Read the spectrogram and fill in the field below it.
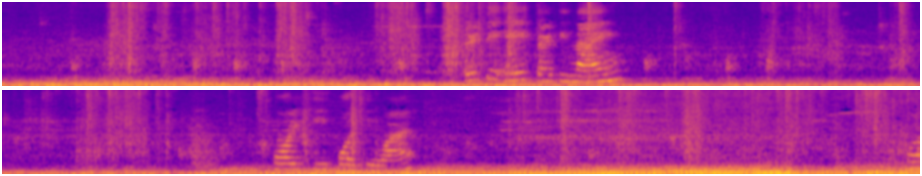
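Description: Plastic wrapping crinkles and rustles in a woman's hands.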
